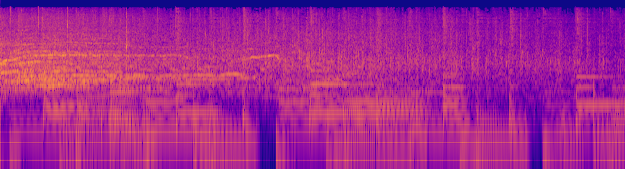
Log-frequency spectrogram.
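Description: Loud, sustained audience applause with a few whoops and cheers, rising over an upbeat musical bed of stepping bass and keyboard notes, easing slightly toward the end.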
